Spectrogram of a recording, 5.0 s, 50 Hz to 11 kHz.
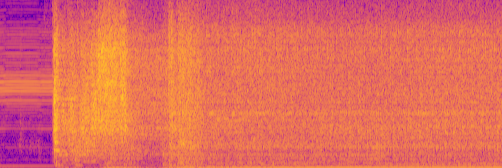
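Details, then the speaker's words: LT1 V8-swapped Jeep YJ after no-spark/no-charge repair, coil and intake reinstalled, no coolant in engine: a single short crank, it catches instantly and settles into a steady, even deep idle; normal start and idle. "One crank like it's nothing. Alright, it's late, so I'm not going to crank that too much. It's going to idle down."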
